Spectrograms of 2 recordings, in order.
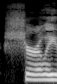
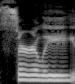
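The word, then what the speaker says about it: Surely: Like Shirley, the non-alcoholic wine, I used to call it Surly.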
